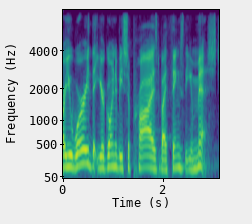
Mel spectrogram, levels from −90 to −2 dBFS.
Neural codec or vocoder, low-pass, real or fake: none; 7.2 kHz; real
